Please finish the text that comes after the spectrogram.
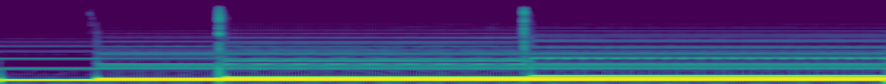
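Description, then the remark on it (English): A steady, buzzy synthesizer oscillator triangle-wave tone, selected with a knob, holds a low pitch, then jumps upward in three small steps, each change marked by a faint click. No one speaks. “Waves, and then I can use my little knob here and go to triangles.”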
